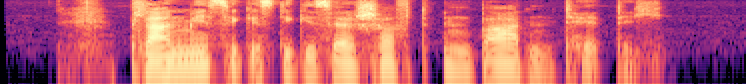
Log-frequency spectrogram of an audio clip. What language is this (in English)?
German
